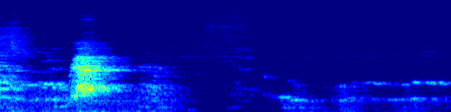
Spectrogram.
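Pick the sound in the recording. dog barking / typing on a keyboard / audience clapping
dog barking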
